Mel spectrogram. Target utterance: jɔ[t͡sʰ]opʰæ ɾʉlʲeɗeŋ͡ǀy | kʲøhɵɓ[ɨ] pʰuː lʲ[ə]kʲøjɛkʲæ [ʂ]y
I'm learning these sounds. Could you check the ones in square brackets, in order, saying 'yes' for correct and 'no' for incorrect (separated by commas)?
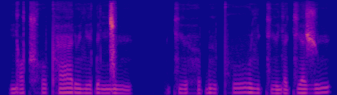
yes, no, no, no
